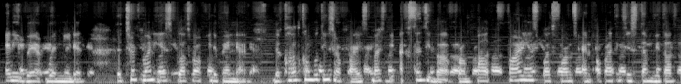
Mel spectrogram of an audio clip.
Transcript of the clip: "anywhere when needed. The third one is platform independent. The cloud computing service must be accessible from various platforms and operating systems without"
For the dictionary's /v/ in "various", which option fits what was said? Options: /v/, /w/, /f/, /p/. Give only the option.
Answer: /f/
